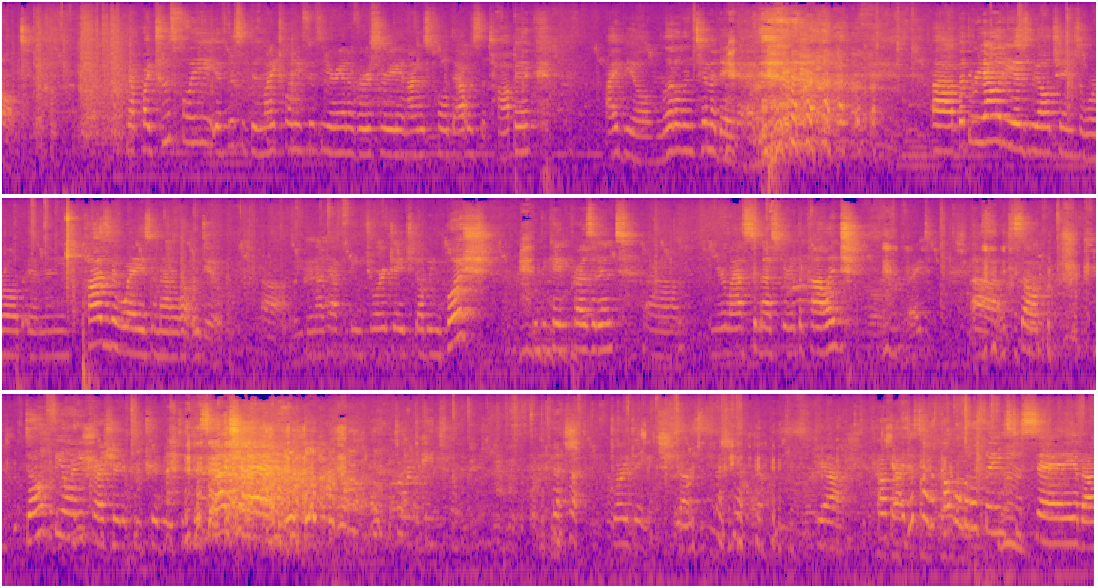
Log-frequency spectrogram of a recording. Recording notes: I made this recording with my Olympus LS-10. The quality is not terrific since the gathering was in an outdoor tent, the recorder was simply sitting on the table where the panelists were seated, and some of speakers from the audience did not use the microphones. The bagpipe clips at the beginning are from an early-morning warm-up outside of Lowry Center, and the start of the reunion parade of classes.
